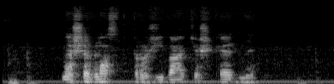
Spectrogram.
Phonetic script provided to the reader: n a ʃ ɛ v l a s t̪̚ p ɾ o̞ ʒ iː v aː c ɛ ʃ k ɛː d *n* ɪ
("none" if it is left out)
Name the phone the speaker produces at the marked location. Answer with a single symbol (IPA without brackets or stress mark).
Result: n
